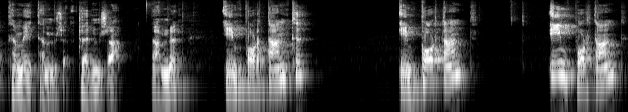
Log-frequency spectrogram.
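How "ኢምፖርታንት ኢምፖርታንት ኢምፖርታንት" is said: "ኢምፖርታንት" said three times, the stress moving to a different syllable each time; shifting stress. Shown as a demonstration. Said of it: "ሰለስተ ግዜ በበይነ ድሚፅ እያ". ("ኢምፖርታንት" ሰለስተ ግዜ ብዝተፈላለየ ስትረስ)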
